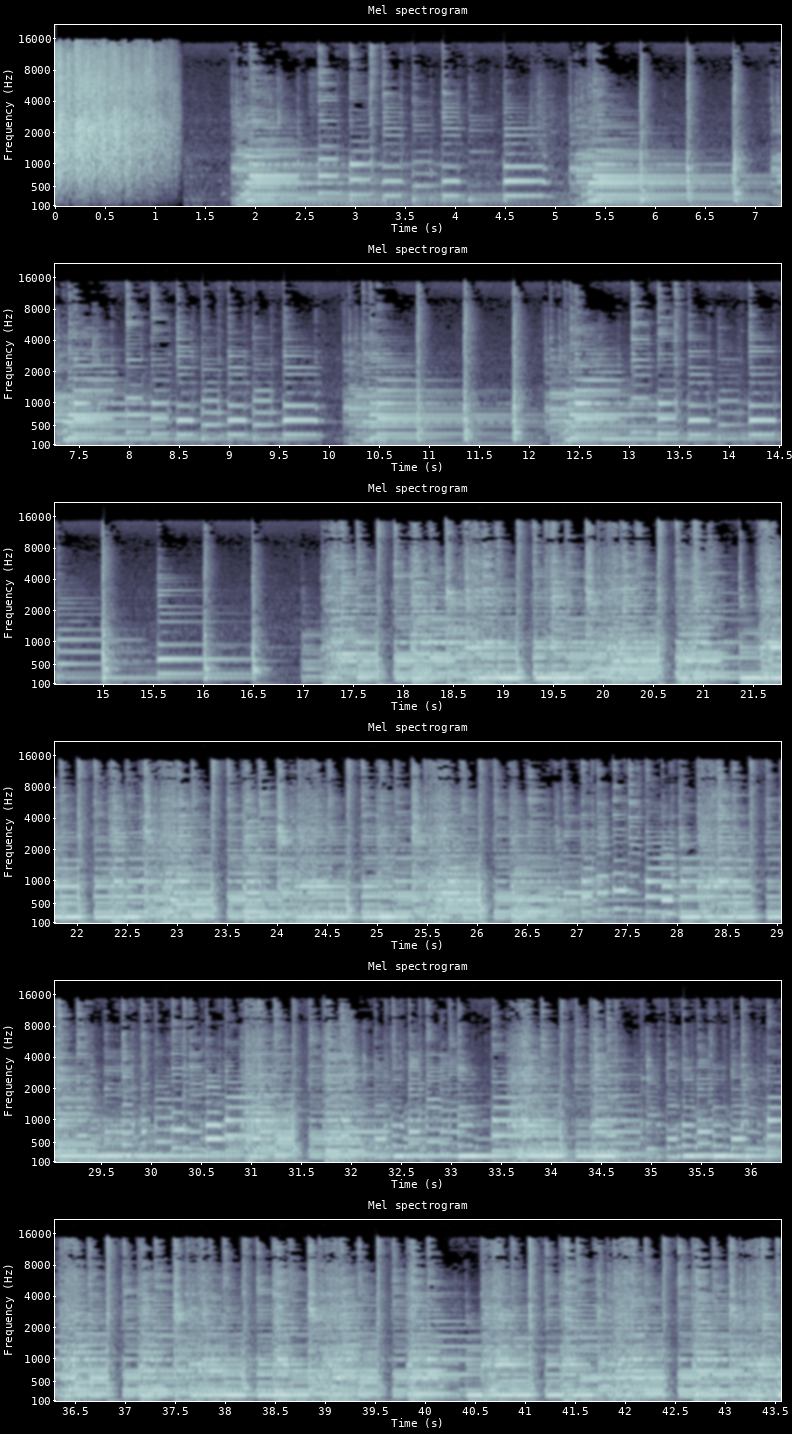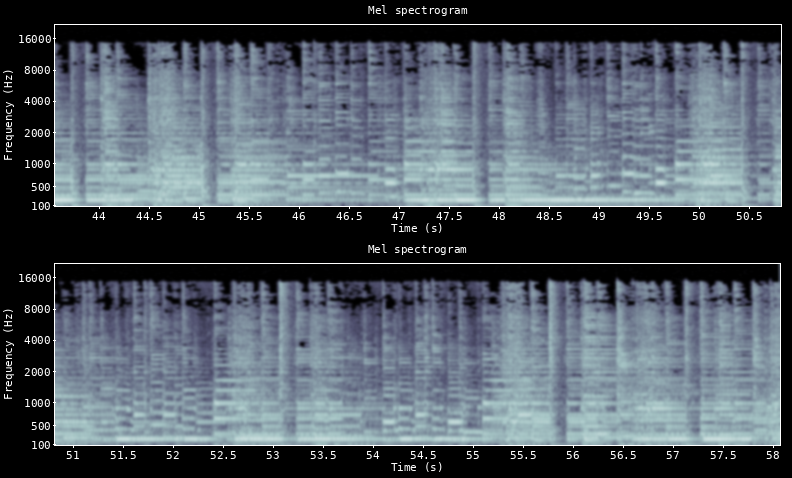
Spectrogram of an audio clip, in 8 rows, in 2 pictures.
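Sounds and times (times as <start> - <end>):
classical guitar strumming: 1.3 - 58.0.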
